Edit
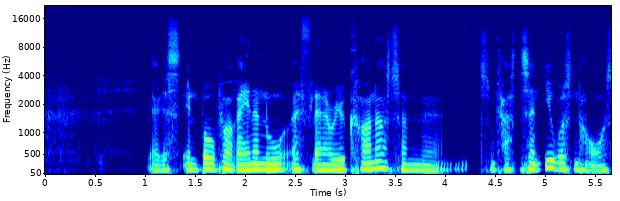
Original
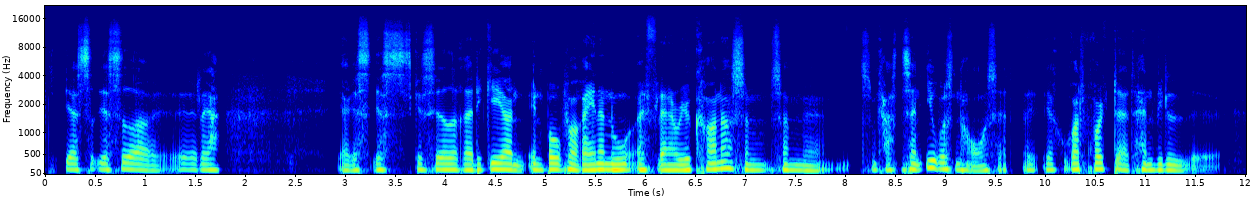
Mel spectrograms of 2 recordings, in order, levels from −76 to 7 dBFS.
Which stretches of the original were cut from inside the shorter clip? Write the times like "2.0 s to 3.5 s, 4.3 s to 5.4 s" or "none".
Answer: 3.3 s to 4.8 s, 6.9 s to 7.2 s

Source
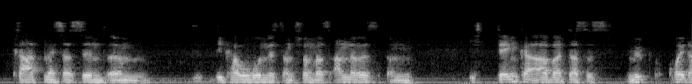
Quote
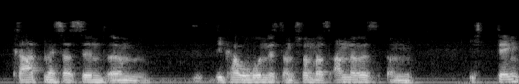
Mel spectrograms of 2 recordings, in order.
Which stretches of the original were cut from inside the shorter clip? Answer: none

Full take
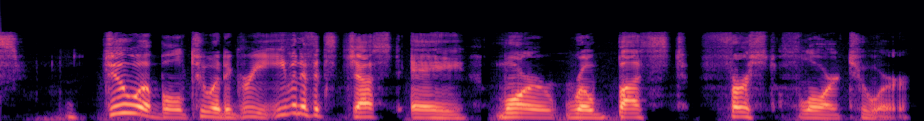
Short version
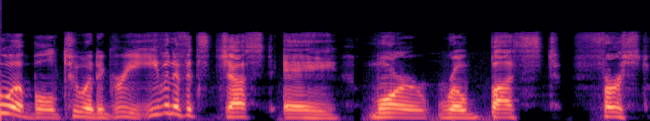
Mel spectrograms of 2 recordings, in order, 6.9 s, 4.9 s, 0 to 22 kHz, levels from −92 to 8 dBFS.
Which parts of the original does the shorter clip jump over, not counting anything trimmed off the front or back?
none

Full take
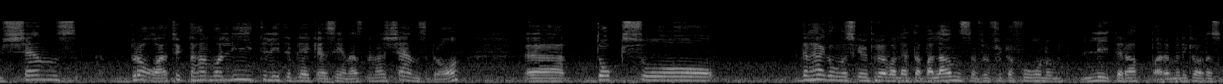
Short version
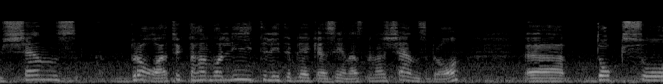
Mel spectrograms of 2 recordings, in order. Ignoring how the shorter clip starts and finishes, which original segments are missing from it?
none

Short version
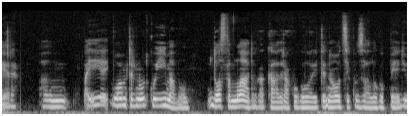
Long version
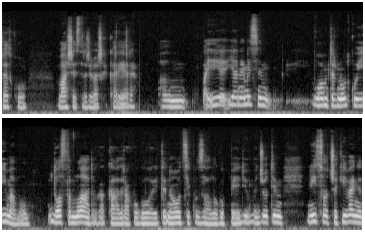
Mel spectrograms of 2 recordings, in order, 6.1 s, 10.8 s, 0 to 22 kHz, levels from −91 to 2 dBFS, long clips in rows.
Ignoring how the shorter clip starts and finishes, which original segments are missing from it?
3.4 s to 4.6 s

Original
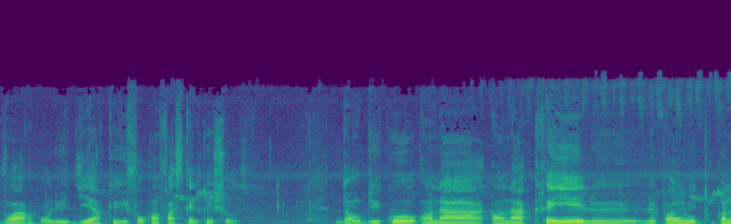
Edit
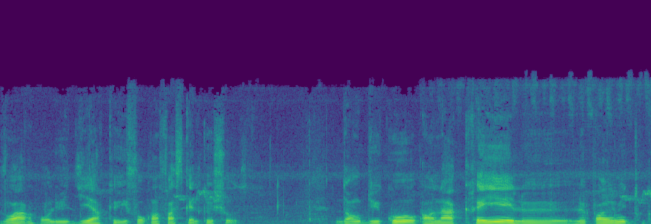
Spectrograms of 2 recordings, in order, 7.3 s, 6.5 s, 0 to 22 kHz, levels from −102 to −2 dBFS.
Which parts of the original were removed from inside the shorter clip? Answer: 4.2 s to 4.9 s

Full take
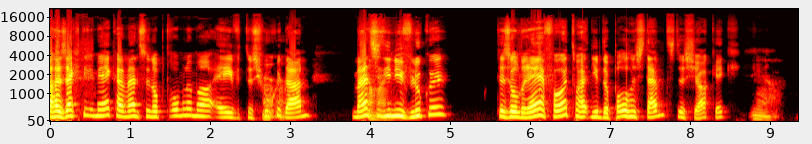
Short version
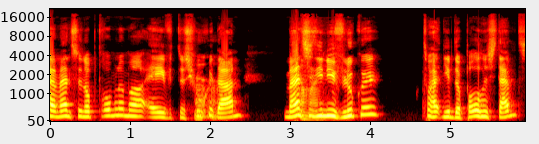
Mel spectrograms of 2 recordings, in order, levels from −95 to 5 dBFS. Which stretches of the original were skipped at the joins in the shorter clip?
5.5 s to 6.5 s

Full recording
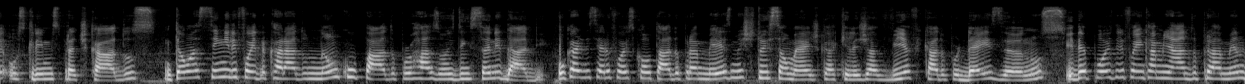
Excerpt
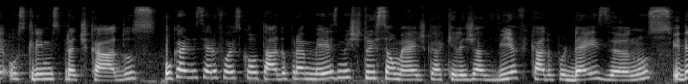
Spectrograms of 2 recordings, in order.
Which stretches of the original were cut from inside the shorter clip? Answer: 1.6 s to 5.5 s

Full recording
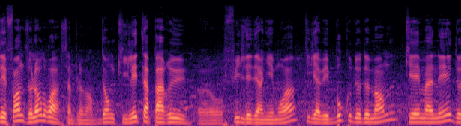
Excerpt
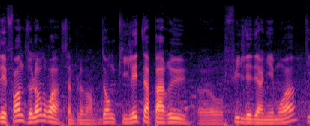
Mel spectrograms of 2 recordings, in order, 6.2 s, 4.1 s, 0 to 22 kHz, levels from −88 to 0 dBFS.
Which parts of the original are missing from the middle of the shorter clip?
none

